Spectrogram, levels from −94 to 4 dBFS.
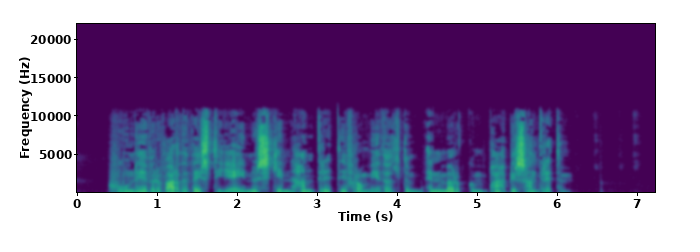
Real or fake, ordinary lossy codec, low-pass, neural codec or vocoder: real; AAC, 64 kbps; 10.8 kHz; none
